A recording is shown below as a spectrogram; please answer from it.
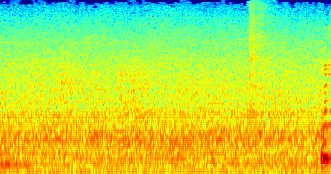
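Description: A steady, even rushing noise with no voice or tone in it.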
